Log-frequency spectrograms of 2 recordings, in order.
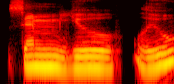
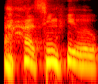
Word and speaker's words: Simu Liu: Sim Yu Liu, is that how you pronounce his name? Was it the video said it's Simu Liu? Yeah, Simu Yu. What? Sorry, I'm sorry, Simu Liu.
